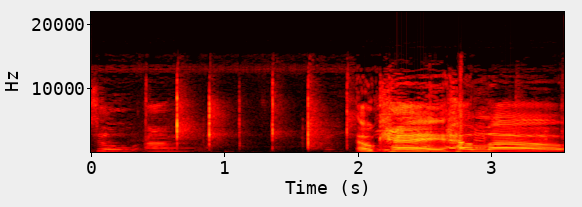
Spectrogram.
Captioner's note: clap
